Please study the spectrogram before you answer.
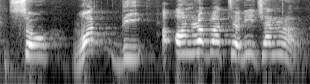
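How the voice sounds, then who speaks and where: A man's voice: extremely high pitch, lively intonation, normal speed. A Trinidadian man giving a formal parliamentary debate speech as an opposition member, emphatic and oratorical, repeating phrases for effect. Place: parliament chamber.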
